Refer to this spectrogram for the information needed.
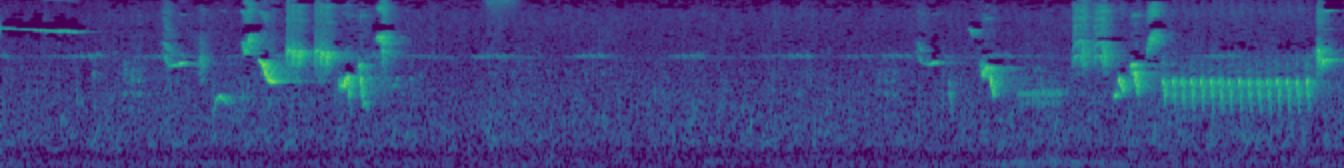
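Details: Nightingale singing through a lush green forest. Varied sharp phrases and slurred notes are followed by a fast rattling trill of repeated notes, with quiet gaps between. A faint thin high tone carries on behind.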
